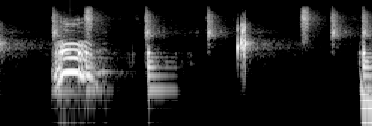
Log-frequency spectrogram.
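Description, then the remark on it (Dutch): A dog named Ragna barks, a quick irregular string of about six sharp, high-pitched yaps and barks, fairly loud, with no one talking. “mijn hond die noemt Ragna.”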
